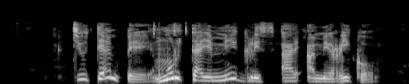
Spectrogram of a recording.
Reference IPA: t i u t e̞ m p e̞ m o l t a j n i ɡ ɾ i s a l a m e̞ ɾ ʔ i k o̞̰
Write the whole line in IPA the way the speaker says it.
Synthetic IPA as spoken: t i u t e̞ m p e̞ m u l t a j m i ɡ ɾ i s a l a m e̞ ɾ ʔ i k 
